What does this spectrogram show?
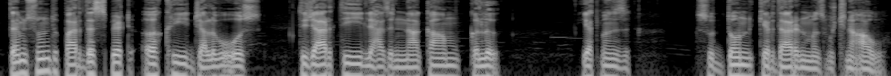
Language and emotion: Kashmiri, neutral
